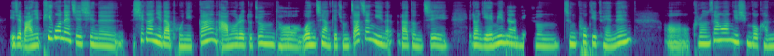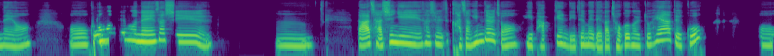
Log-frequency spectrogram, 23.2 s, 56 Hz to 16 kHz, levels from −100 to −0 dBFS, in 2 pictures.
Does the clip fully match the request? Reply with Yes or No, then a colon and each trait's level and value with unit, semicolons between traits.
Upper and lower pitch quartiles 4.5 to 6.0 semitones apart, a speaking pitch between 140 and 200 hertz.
Yes: wide, 5.4 semitones; medium, 185 Hz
